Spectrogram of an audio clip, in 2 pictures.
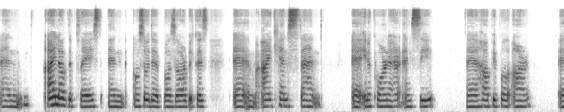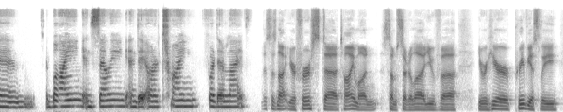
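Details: Adult speakers, a man then a lower-voiced second speaker; ordinary speech.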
